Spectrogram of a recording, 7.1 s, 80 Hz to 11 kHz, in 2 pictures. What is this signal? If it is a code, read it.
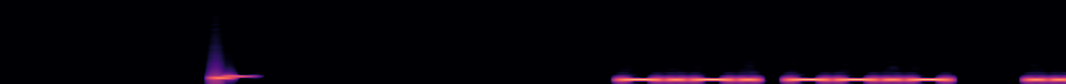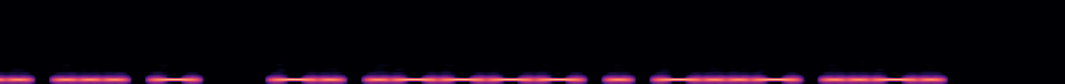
Morse code, heard as a keyed tone, about 31 wpm, 700 Hz. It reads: CQ SST N1EXF
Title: K1USN SST QSO Practice - 30wpm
